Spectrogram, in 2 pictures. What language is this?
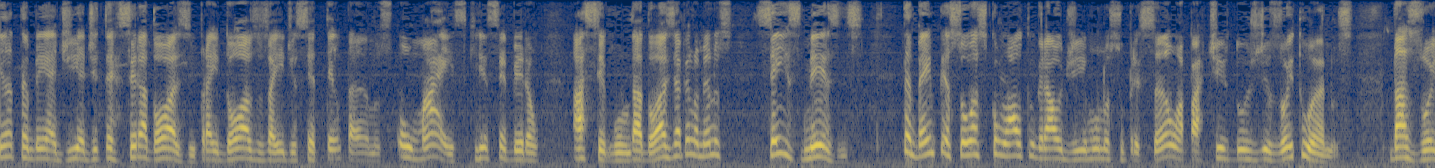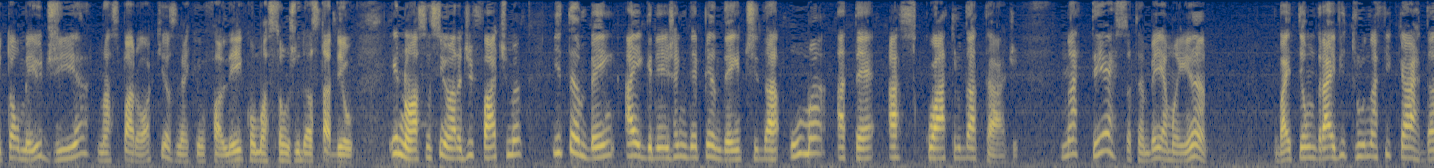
Portuguese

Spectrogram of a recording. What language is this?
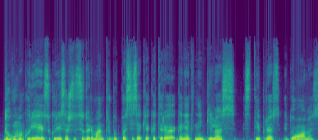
Lithuanian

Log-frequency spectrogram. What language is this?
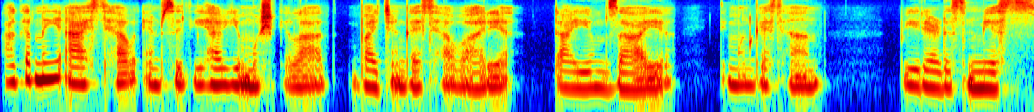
Kashmiri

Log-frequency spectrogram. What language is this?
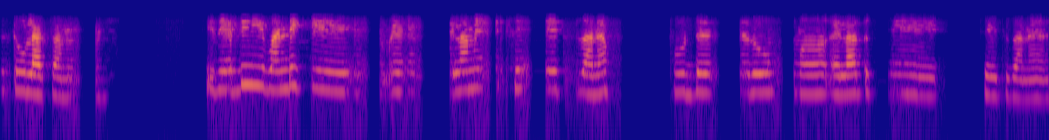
Tamil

